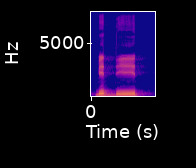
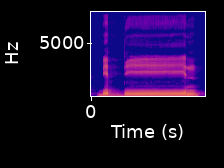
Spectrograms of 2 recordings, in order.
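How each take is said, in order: First: The final n is cut off abruptly. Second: The final n is held with nasal resonance. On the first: The speaker calls it wrong. "terlalu cepat kita berhenti ... tidak" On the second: The speaker calls it right. "berikanlah hak gunnahnya"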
